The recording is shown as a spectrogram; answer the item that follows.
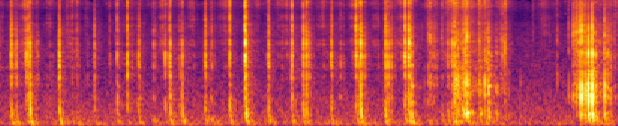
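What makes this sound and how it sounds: Long blue nails tap and scratch the body and head of a molded plastic Predator action figure with textured armor, held in both hands. A quick run of sharp, dry, bright clicks with almost no low end and no ring gives way to rougher scratching bursts near the end, the loudest just before it finishes.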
